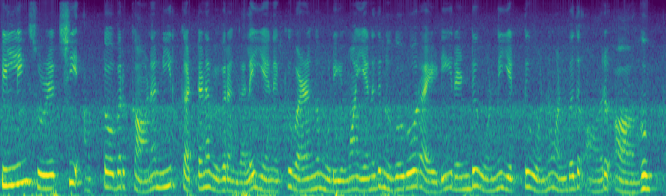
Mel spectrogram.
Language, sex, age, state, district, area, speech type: Tamil, female, 30-45, Tamil Nadu, Vellore, urban, read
